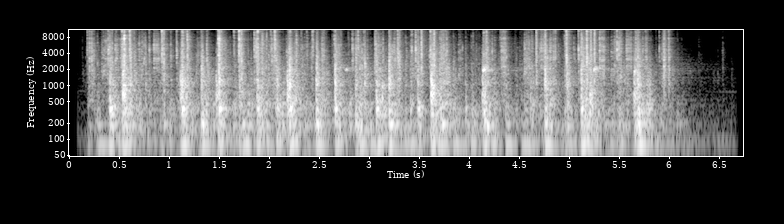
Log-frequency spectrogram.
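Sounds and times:
loft door flap rattling: 0.2 - 6.2.

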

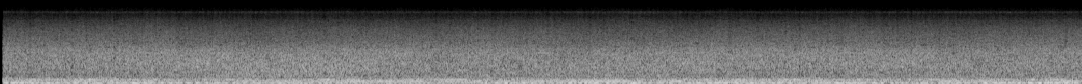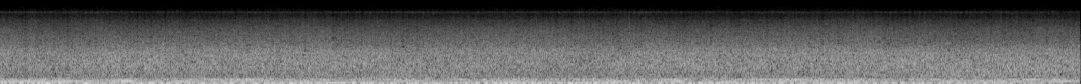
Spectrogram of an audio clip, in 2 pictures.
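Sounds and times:
aggressive rotor noise: 0.0 - 21.6.

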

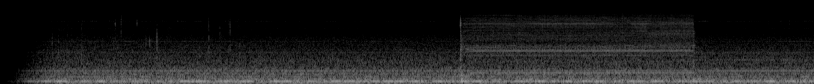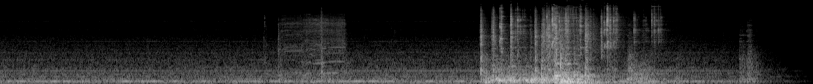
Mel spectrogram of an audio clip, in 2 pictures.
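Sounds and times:
soft drink vending machine: 4.6 - 7.0, 10.7 - 11.8, 12.8 - 15.9.

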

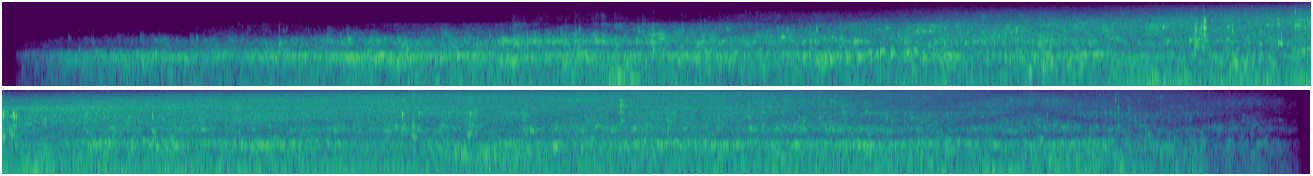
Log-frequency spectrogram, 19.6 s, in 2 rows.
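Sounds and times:
water sound effects: 0.3 - 19.6.

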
